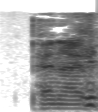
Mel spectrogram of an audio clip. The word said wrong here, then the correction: penne: No, that's not even how that's pronounced. – Pasta? – Penne pasta.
